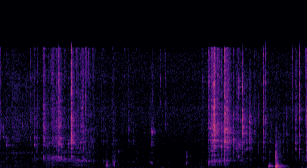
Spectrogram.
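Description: A person drinking fizzy orange from a glass: faint gulps and a few small clicks, then a burp about five and a half seconds in.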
